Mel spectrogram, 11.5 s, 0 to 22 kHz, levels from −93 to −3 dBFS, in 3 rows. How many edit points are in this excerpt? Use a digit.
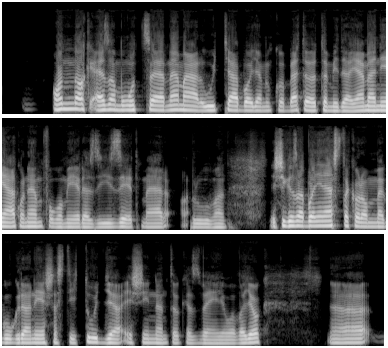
3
